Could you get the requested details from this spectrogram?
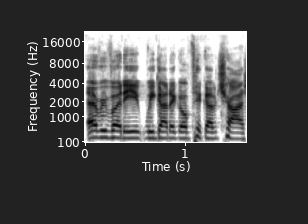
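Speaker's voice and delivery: loud megaphone-style announcer voice. Retelling the end of a camping trip: imitating Ben's megaphone announcement. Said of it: "doing his, like, megaphone chat".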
